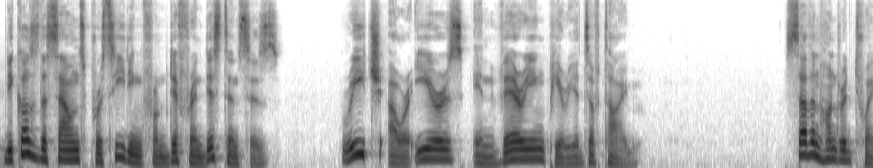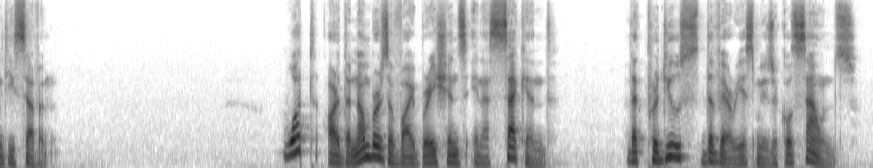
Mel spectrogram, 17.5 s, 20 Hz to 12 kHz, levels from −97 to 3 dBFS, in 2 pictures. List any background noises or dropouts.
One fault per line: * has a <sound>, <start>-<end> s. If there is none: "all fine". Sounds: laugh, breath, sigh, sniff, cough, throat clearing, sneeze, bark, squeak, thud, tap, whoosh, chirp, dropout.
all fine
